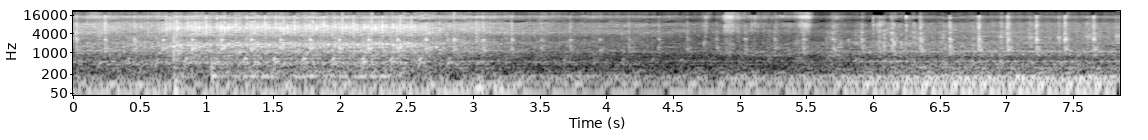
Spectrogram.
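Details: 2005 Chevy Silverado V8 at idle: sharp, regular knock about three per second over the rumble. Owner unsure whether it is rod knock, lifter tick or piston slap; undiagnosed.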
